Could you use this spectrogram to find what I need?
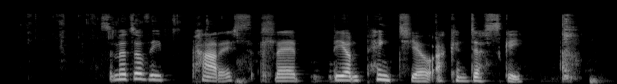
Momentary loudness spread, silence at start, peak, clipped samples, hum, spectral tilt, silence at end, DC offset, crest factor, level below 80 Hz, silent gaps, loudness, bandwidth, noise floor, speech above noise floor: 10 LU; 0.6 s; -6 dBFS; under 0.1%; none; -4.5 dB/octave; 0.2 s; under 0.1%; 20 dB; -68 dBFS; none; -25 LUFS; 11.5 kHz; -55 dBFS; 31 dB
